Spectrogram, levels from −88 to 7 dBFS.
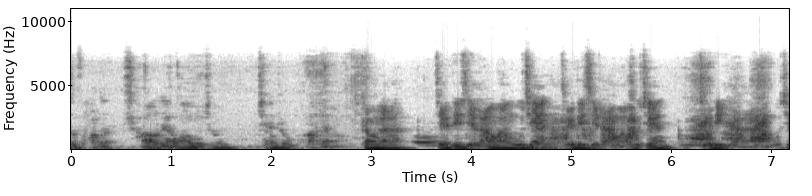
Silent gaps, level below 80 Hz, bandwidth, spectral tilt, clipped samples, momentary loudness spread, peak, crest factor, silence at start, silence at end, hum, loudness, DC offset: none; -50 dBFS; 7.6 kHz; -6.5 dB/octave; under 0.1%; 12 LU; 0 dBFS; 12 dB; 0 s; 0 s; none; -13 LUFS; under 0.1%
